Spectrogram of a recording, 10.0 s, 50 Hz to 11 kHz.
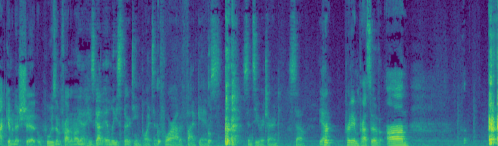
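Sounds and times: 
speech: 0.0s - 8.5s
harsh throaty cough: 4.5s - 4.8s, 9.8s - 9.9s.

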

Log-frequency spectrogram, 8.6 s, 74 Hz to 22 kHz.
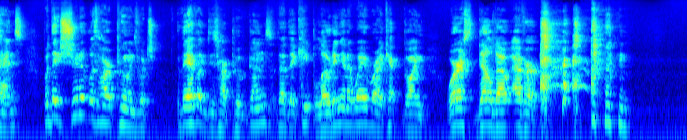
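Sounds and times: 
speech: 0.0s - 8.0s
person coughing: 6.8s - 7.9s.

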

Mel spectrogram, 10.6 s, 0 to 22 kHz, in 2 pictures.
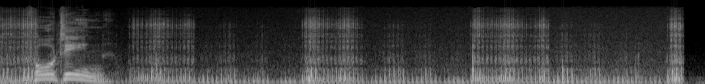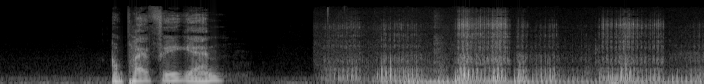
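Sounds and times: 
cat purring: 0.0s - 5.2s, 7.6s - 10.5s
speech: 0.2s - 0.9s, 6.3s - 7.0s.

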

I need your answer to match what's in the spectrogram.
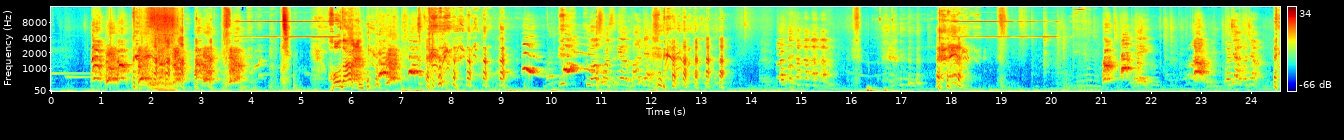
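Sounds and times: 
dog barking in short bursts: 0.8s - 4.1s, 6.4s - 7.5s, 9.4s - 10.6s, 21.0s - 21.8s, 22.8s - 23.3s
people laughing: 1.6s - 4.1s, 6.2s - 9.3s, 12.0s - 13.6s, 14.5s - 15.8s, 16.7s - 18.6s
speech: 5.6s - 6.7s, 7.5s - 9.2s, 10.2s - 13.6s, 17.7s - 18.4s.

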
